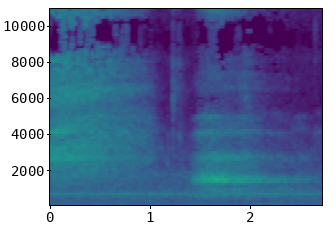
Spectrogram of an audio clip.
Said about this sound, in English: Sit back for a second. Take a deep breath.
